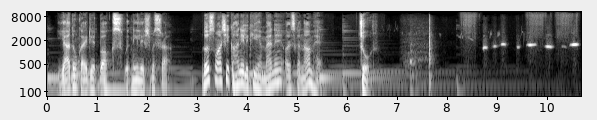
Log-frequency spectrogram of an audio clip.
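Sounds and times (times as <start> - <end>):
speech: 0.0 - 5.6, 6.2 - 6.6
man whistling a film tune partly off-key while getting ready: 8.7 - 10.6.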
